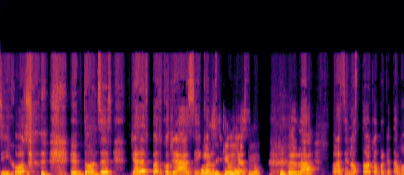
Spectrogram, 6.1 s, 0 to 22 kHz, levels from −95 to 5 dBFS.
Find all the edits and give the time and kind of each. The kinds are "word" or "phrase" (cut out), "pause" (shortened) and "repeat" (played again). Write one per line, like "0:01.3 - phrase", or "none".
0:02.5 - word
0:03.7 - word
